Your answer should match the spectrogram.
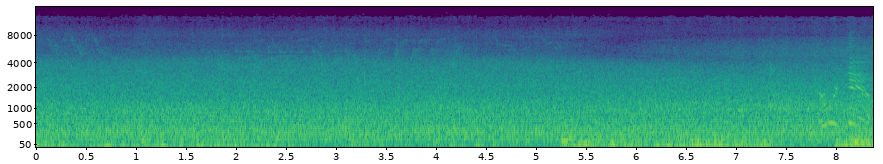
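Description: Steady rushing noise of moving river water around a wading angler, with wind buffeting the microphone in low thumps from about five seconds in.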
